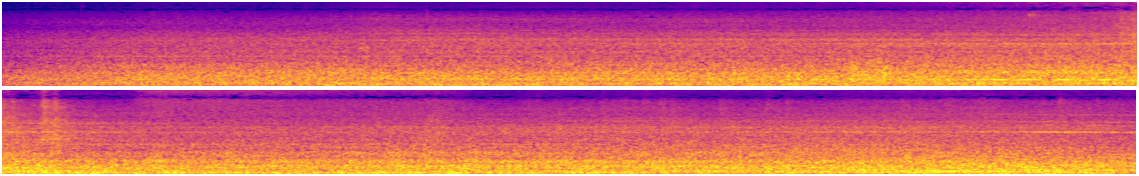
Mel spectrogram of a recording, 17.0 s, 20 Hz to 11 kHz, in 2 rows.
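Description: ÖBB class 4024 Talent electric multiple unit pulling into the platform, its running noise swelling over the first couple of seconds and then holding steady. A short high hiss comes a little past halfway.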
